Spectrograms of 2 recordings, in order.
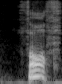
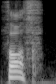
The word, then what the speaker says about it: Thoth: Thoth, of course, is in Greek pronunciation of tooth or tut.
